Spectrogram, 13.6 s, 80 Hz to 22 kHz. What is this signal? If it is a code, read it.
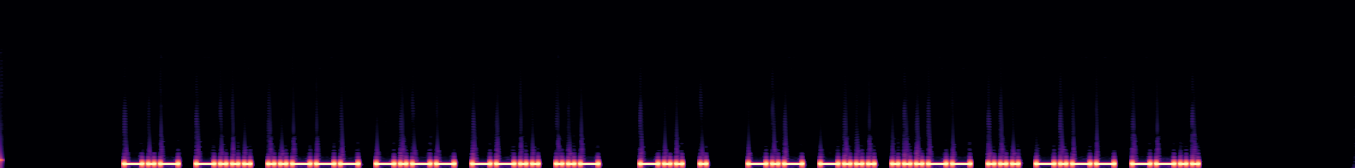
Morse code, heard as a keyed tone, about 21 wpm, 700 Hz. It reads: KB2YZU DE KB3SYZ
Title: USA Callsign DE Callsign 20wpm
